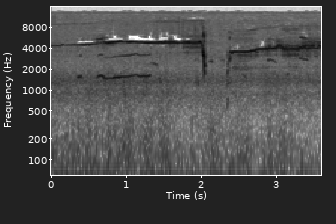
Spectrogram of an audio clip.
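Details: Fluffy bald eagle juveniles at a North East Florida nest during food delivery: one long thin high whistle, a sharp break, then another long level whistle, above a strong low rumble.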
